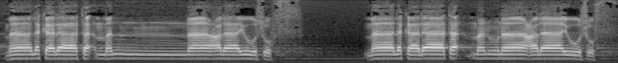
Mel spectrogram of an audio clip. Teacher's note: سورة يوسف الآية 11، حيث لا نافية والنون مرفوعة إعرابا، فأدغم النون المرفوع بالنون الذي بعده · Term: الإدغام الكبير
